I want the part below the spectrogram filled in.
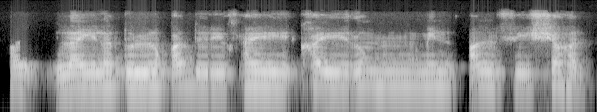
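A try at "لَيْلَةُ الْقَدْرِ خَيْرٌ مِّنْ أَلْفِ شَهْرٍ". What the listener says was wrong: মাশাআল্লাহ, খুব সুন্দর হয়েছে।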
